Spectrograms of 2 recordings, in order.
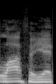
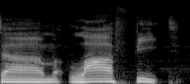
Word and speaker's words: Lafitte: It's not Lafayette. It's John. It's Lafitte. No wonder we got it wrong.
